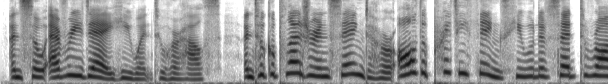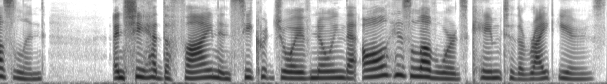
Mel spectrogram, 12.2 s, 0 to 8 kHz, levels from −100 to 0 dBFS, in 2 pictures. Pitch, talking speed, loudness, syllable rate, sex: 255 Hz, 230 wpm, -18 LUFS, 5.2 syllables/s, female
